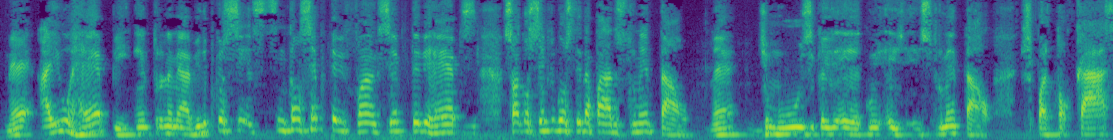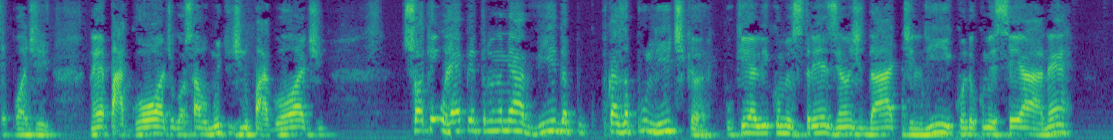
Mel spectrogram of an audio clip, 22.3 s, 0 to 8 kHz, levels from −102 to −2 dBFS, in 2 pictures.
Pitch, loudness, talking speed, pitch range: 145 Hz, -21 LUFS, 200 wpm, 130-190 Hz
